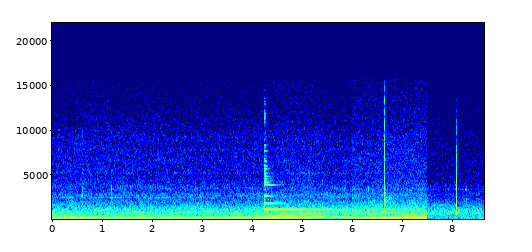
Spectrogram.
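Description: Steady low propeller drone of a Lockheed Martin AC-130J's four turboprop engines circling overhead, swelling toward the end and then cutting off suddenly. About four seconds in, a wind chime rings once and fades over a couple of seconds.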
